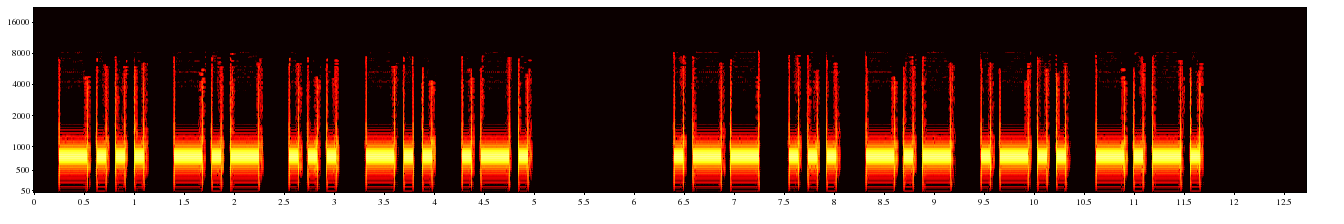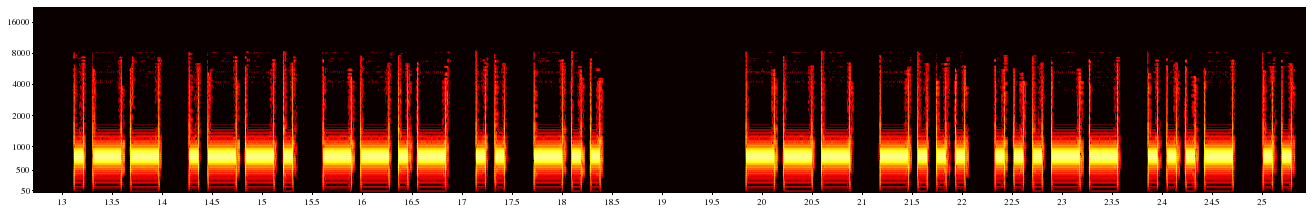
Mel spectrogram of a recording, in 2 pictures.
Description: Morse code, heard as a keyed tone, about 13 wpm, 800 Hz. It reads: BKSDR WSKLC WPQID OB3VI
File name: LEZIONI / 6 PKX0 / 6 PK 12wpm 2006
